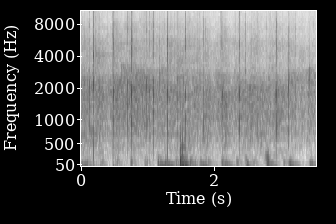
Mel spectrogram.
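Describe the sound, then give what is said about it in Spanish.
A crowd applauds for the speaker's father, a steady wash of many overlapping claps with a few sharper individual hits popping out. It holds at an even, fairly loud level throughout, with no voices. “para mí siempre ha sido una de las personas a las que he admirado así que un aplauso a este gran quería a mi padre”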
